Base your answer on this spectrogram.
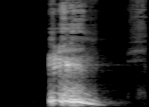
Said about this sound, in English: He cleared his throat and drank more of his tea.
